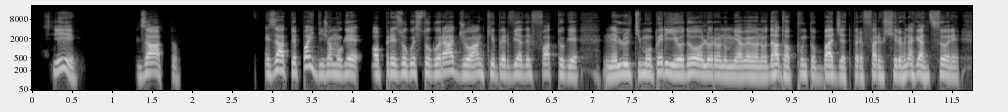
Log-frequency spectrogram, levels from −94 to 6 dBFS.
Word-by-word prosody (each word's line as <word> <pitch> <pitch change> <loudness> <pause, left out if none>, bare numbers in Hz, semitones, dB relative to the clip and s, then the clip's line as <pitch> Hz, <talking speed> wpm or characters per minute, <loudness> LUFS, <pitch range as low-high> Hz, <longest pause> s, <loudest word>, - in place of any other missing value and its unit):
Sì, 185 - -2 0.7
esatto. 130 -4 0 1.0
Esatto 180 +5 +3
e 165 - 0
poi 270 +1 +4
diciamo 150 0 -3
che 150 -1 0
ho 150 0 +1
preso 160 0 -1
questo 160 0 -3
coraggio 160 -2 +2
anche 150 +1 -1
per 145 -1 -2
via 150 +2 0
del 145 0 -4
fatto 155 +1 -3
che 135 -2 -2 0.3
nell'ultimo 155 +4 0
periodo, 155 -1 +2
loro 145 -1 +1
non 135 -1 -2
mi 135 - -1
avevano 130 0 +1
dato 150 +1 +3
appunto 135 0 -4
budget 130 -1 +2
per 130 -2 -4
far 140 +3 -1
uscire 135 +1 -2
una 145 +2 -1
canzone, 135 -2 0
145 Hz, 160 wpm, -22 LUFS, 135-155 Hz, 1.0 s, poi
